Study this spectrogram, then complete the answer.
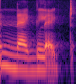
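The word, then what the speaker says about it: neglect: करना तो नेगलेक्ट करना नेगलेक्ट जी का उच्चारण यहां पर ग करके है नेगलेक्ट अनुमति देना अलाव करना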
